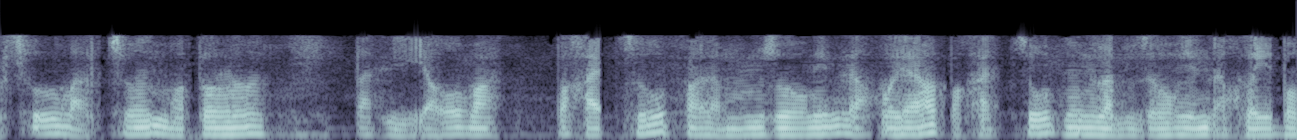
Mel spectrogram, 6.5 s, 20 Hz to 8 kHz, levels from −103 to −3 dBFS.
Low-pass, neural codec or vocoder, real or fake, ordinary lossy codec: 7.2 kHz; codec, 16 kHz in and 24 kHz out, 0.6 kbps, FireRedTTS-2 codec; fake; AAC, 16 kbps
